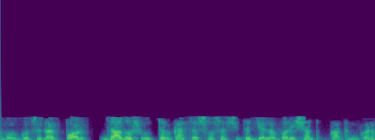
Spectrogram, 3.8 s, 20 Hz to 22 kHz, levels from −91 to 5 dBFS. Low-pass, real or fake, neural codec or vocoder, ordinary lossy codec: 3.6 kHz; fake; codec, 16 kHz, 0.4 kbps, LongCat-Audio-Codec; MP3, 24 kbps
